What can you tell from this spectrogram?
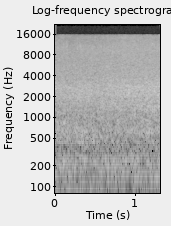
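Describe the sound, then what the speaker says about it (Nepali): A large flow of water rushes from a main water supply pipe, a brief, steady broadband roar heard up close with no voices. "यहाँले देखिरहनु भएको छ यति ठुलो पानी आइरहेको छ अहिले"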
